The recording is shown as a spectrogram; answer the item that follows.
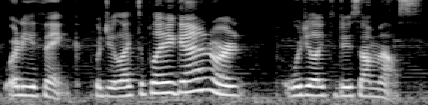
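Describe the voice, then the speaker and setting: A woman streamer chatting casually and easily while hosting party games on a livestream, often quick to laugh. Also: mid-range voice. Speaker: streamer and host. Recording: music playing behind the voice.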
